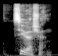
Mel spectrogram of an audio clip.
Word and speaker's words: szívesen: The most common way to reply would be szívesen. Szívesen. Szívesen. It's written with a long E sound, but everybody says it with a short E.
